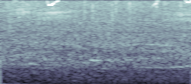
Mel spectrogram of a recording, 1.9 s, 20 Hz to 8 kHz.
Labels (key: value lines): label: biophony, dolphin
recorder: SoundTrap 500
